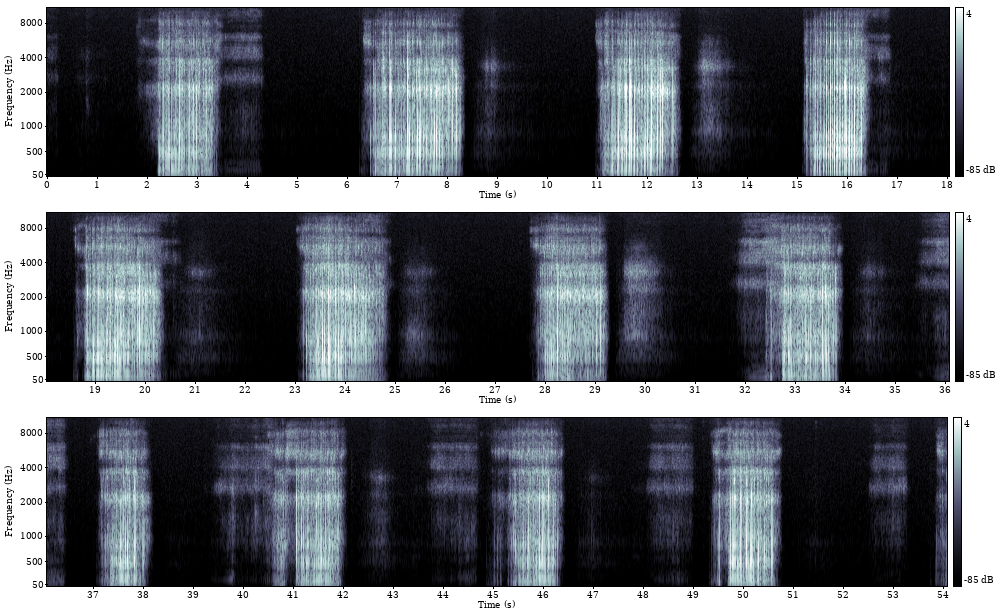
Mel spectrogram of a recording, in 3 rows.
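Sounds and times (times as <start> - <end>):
person snoring: 2.0 - 4.3, 6.3 - 8.4, 11.0 - 13.5, 15.2 - 16.5, 18.6 - 20.4, 23.1 - 24.9, 27.7 - 30.2, 32.0 - 33.9, 37.1 - 38.2, 39.8 - 42.1, 43.8 - 46.4, 48.2 - 50.8.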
